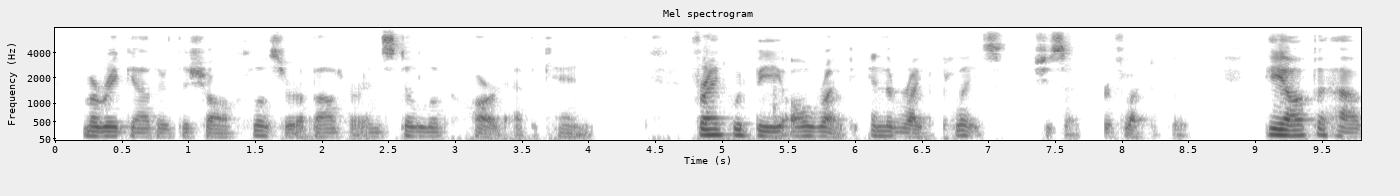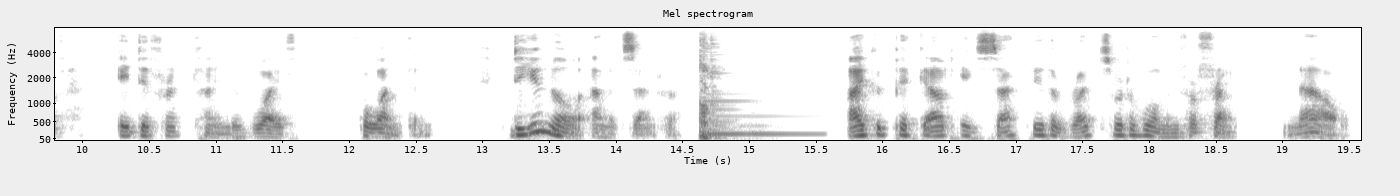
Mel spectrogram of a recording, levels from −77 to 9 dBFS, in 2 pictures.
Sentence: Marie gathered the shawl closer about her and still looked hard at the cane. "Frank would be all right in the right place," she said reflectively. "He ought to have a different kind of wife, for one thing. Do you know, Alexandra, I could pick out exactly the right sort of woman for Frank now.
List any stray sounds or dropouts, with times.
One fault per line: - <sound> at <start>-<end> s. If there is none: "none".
- thud at 14.6-15.6 s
